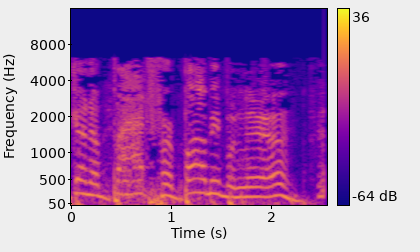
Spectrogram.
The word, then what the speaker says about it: Bonilla: Rico Brogna is going to bat for Bobby Bonilla. Vanilla, it's spelled, but it's Bonilla nonetheless. Holy Jesus.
